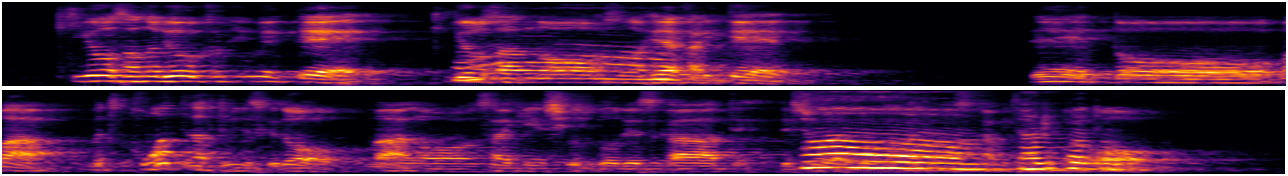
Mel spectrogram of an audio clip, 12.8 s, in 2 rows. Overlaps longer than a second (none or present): present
